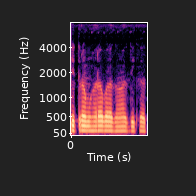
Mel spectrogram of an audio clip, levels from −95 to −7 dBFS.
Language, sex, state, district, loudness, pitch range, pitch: Chhattisgarhi, male, Chhattisgarh, Raigarh, -16 LUFS, 115-125 Hz, 120 Hz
